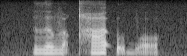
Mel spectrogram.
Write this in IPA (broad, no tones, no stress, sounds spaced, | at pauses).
ð ə β ə̰ qʰ ɐ ʔ o̰ b ɔ̰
